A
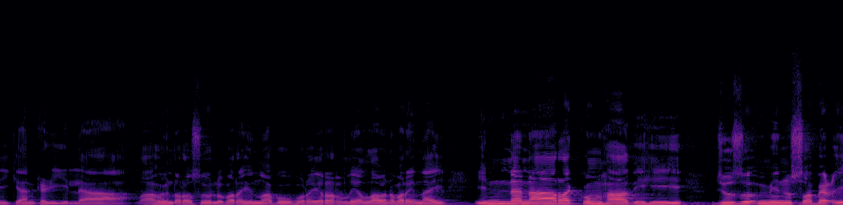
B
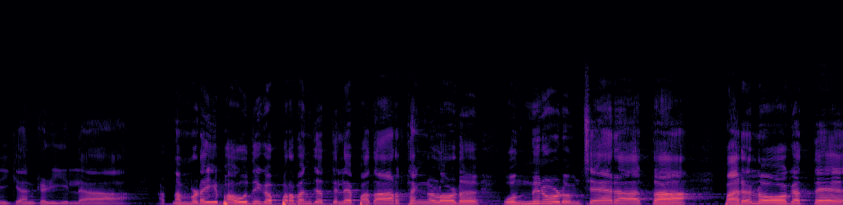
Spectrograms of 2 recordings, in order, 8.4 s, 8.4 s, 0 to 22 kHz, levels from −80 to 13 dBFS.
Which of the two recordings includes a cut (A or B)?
B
